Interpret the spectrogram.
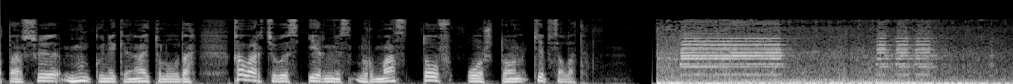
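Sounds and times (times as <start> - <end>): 
speech: 0.0 - 6.0
car horn blasts and honks: 6.6 - 8.1, 8.7 - 9.6
car engines rumbling in a queue at a fuel station in Osh: 6.6 - 10.1.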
